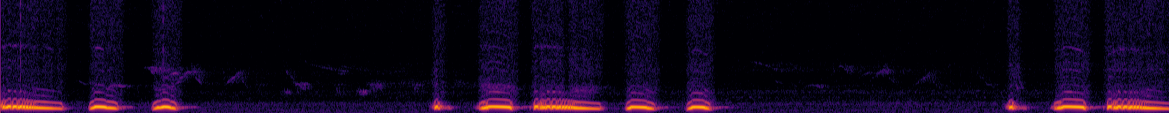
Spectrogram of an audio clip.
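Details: Male spotted dove singing 'khu ang' with 'yon two kuk' phrasing, as valued in Thai dove keeping. The low coo phrases repeat about every three to four seconds, each ending in rounded arched notes, with quiet between them.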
